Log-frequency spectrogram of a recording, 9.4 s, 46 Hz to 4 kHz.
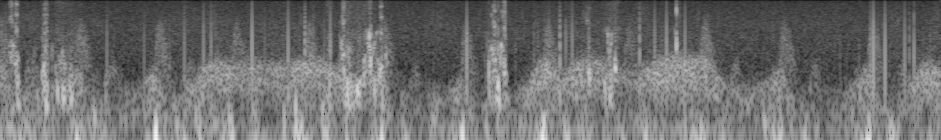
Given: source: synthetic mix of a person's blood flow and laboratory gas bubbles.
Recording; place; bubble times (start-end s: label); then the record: Doppler ultrasound of blood flow; subclavian vein
0.08-0.21 s: bubbles
0.33-0.76 s: bubbles
3.25-3.33 s: bubbles
3.38-3.89 s: bubbles
4.83-5.12 s: bubbles
5.86-5.94 s: bubbles
6.03-6.20 s: bubbles
6.74-6.80 s: bubbles
From the record:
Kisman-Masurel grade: 232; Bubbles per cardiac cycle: several, 3 to 8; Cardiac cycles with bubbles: 50 to 99%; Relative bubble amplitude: moderate (0.250 to 0.450); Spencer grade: 3 (all of the cardiac periods contain showers or single bubble signals, but not dominating or overriding the cardiac motion signals); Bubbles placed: anywhere in the cardiac cycle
